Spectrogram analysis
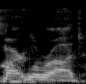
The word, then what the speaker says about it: Marglarod: Is it Marglerod or Marglarod? It's Marglarod. Okay.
